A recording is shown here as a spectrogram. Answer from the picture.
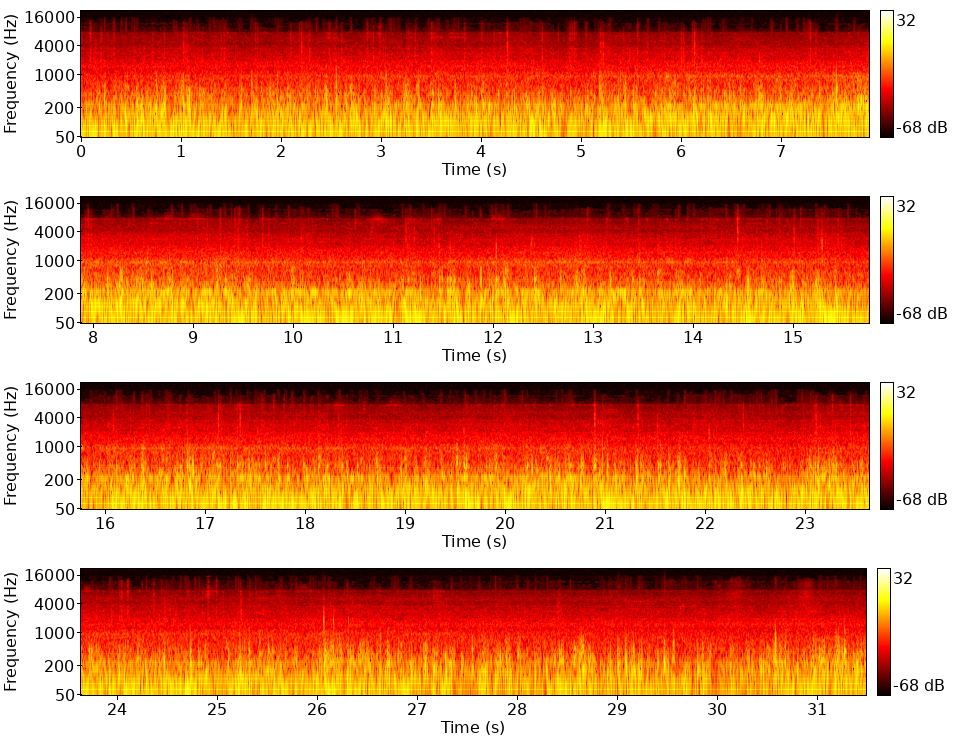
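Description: A car being driven on a city road, heard from inside: a steady low rumble of tyres on the road and the engine, with no sudden events.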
